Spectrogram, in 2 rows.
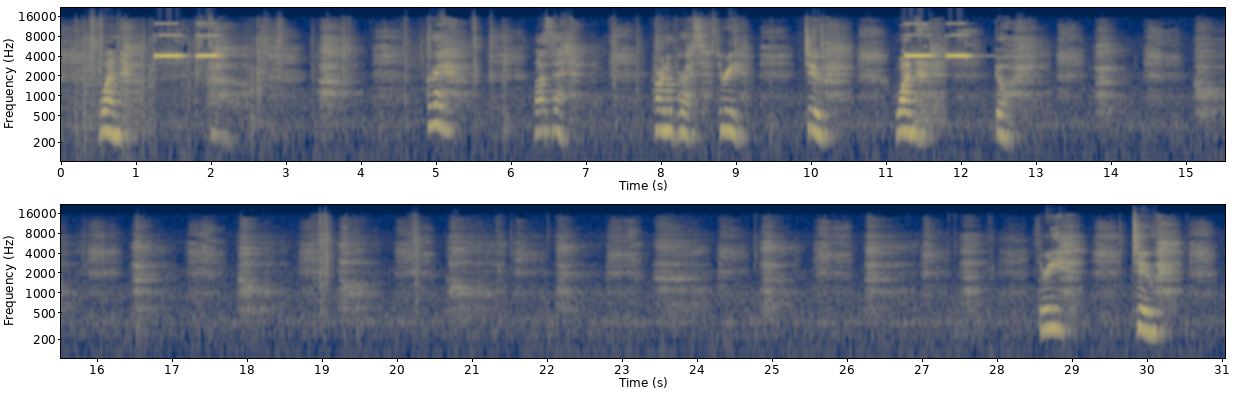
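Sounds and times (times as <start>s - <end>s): woman breathing hard: 2.0s - 7.9s, 9.2s - 11.1s, 12.6s - 31.0s.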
